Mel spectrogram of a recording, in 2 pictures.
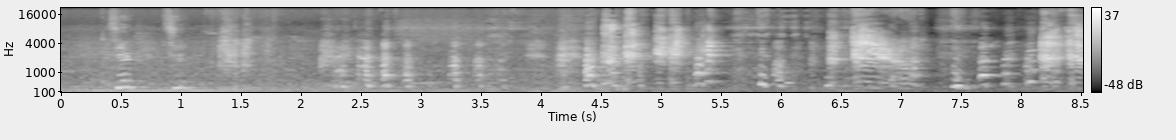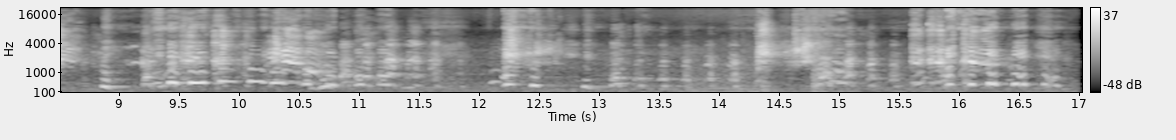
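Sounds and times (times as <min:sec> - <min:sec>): baby laughing: 0:04.2 - 0:11.6, 0:12.2 - 0:13.4, 0:14.2 - 0:17.0.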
